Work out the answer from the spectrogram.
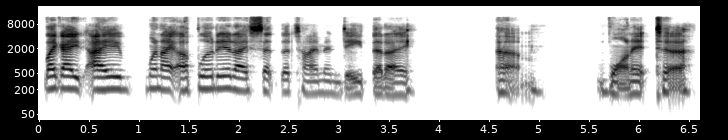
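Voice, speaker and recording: A woman's voice: on the low side, steady tone, slow pace, vocal fry, dry recording. A woman co-hosting a casual podcast, chatting in a rambling way with lots of "like", her voice a little worn. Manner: rambling, heavy use of "like". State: losing her voice. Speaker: podcast co-host. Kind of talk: casual chat.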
